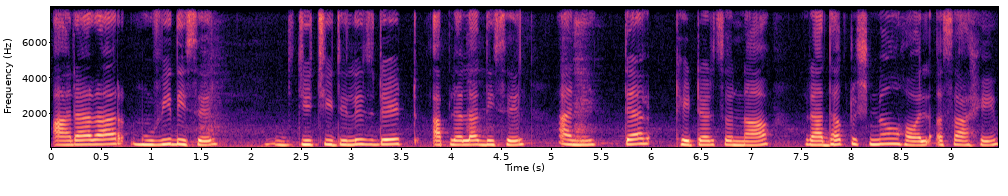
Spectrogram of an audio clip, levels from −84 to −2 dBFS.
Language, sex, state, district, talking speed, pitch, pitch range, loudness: Marathi, female, Maharashtra, Chandrapur, 120 wpm, 240 Hz, 230-260 Hz, -15 LUFS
